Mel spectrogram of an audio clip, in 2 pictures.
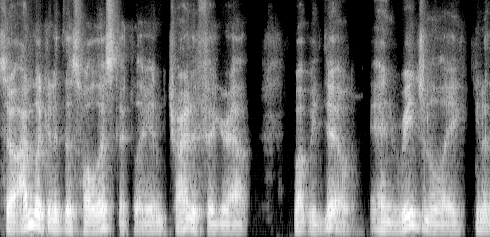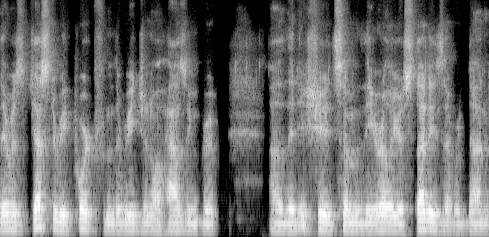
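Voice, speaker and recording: A man with vocal fry talks at a moderate pace. His pitch is fairly low, with ordinary variation. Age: 70s. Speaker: politician, county executive. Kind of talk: candidate forum Q&A.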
